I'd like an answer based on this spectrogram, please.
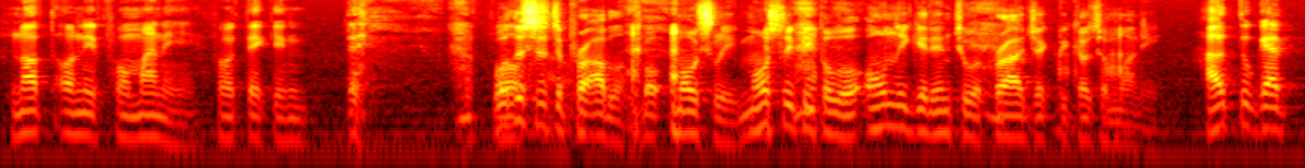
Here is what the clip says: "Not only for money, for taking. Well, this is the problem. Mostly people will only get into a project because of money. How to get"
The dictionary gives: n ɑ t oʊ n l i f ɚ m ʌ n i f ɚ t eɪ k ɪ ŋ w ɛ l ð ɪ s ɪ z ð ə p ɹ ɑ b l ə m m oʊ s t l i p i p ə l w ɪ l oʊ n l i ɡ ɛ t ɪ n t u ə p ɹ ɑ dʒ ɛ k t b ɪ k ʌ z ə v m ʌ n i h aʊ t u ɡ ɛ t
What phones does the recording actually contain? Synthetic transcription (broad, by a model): n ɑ t oʊ n l i f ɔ m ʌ n i f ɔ t eɪ k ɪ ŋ w ɛ l ð ɪ s ɪ z ð ə p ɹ ɑ b l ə m m oʊ s t l i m i p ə l w ɪ l oʊ n l i ɡ ɛ t ɪ n t u ə p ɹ ɑ dʒ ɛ k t b ɪ k ʌ z ə v m ʌ n i h aʊ t u ɡ ɛ t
